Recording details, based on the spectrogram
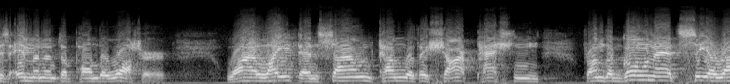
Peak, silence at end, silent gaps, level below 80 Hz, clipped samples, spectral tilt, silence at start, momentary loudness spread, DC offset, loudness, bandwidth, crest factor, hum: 0 dBFS; 0 s; none; -40 dBFS; under 0.1%; -4.5 dB/octave; 0 s; 15 LU; under 0.1%; -11 LUFS; 15 kHz; 12 dB; none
